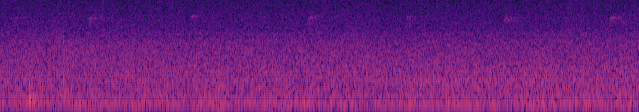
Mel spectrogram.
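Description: Quiet outdoor ambience: a steady faint hiss with a soft click shortly after the start and faint, short high-pitched ticks recurring about once a second.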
